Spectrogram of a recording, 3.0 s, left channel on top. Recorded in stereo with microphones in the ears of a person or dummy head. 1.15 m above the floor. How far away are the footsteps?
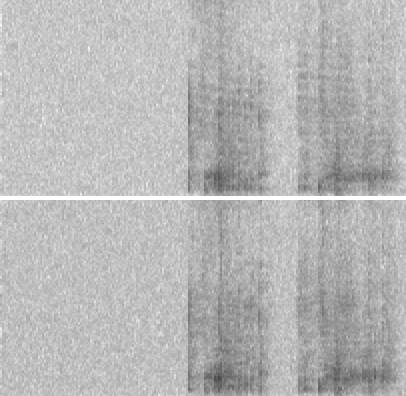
About 1.9 m.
